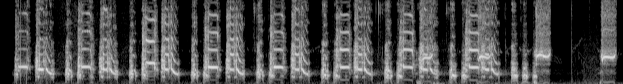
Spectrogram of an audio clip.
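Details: Francolin (teetar), a female talking to her chicks as if teaching them to speak; loud, nasal, squawky harmonic notes repeated rapidly, about one and a half per second, ending with a few higher drawn-out cries.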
